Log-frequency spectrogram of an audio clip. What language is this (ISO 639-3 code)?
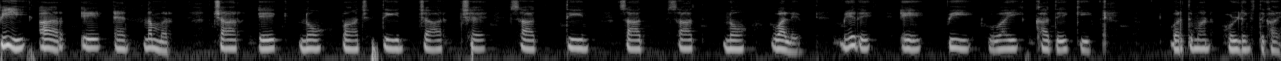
hin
